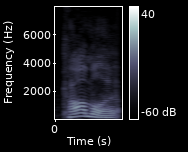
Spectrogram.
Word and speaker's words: Kamala Harris: The actual worst thing that Kamala has ever done. Kamala is how you pronounce her name.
